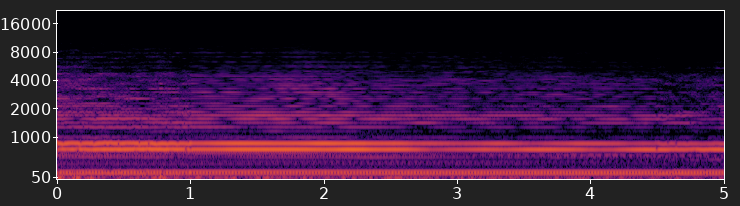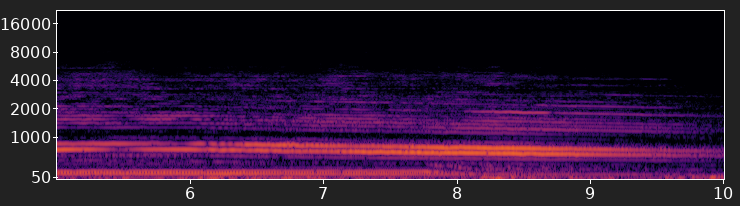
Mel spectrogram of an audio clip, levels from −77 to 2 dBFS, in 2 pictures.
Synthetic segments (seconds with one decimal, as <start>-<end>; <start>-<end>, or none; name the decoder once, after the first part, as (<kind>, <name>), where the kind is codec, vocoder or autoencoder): 0.0-1.0 (vocoder, BigVGAN v2); 4.5-8.9; 9.4-10.0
